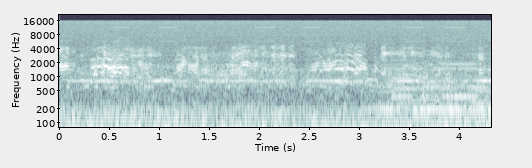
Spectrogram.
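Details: Evening concert of whooper swans at a national park roost with geese, 7 February 2023: loud, overlapping nasal trumpeting in bursts from many birds, with faint sustained musical tones entering in the last second.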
